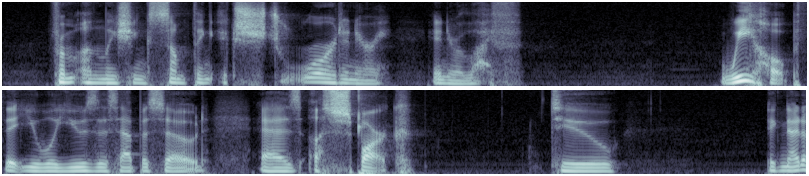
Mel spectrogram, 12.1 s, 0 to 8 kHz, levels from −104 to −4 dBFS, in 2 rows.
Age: 30-49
